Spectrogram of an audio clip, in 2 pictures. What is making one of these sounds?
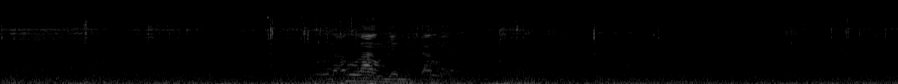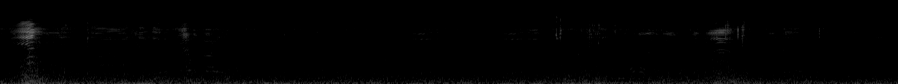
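Paddles splash and dip in water.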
